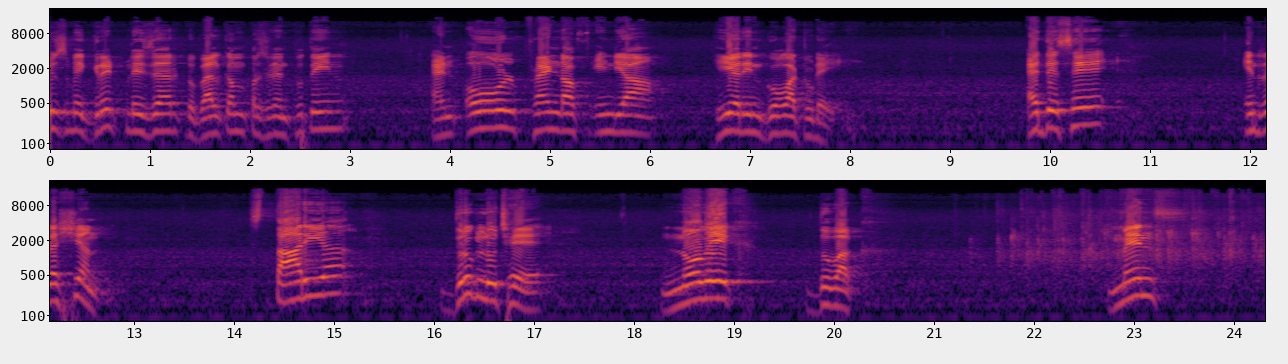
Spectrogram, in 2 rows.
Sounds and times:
Male speech, man speaking: 0.0 - 3.0, 3.8 - 6.1, 6.7 - 8.0, 9.8 - 10.7, 12.0 - 12.8, 14.2 - 15.2, 16.2 - 17.2, 18.3 - 19.2, 19.8 - 20.4, 22.8 - 23.4
Narration, monologue: 0.0 - 21.6, 22.6 - 23.6.

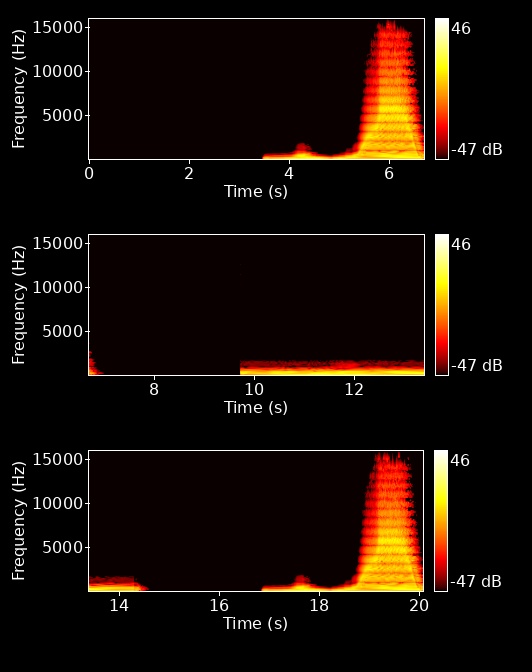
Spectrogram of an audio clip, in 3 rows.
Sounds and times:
Music: 3.5 - 7.0, 9.8 - 14.6, 16.9 - 20.0.

